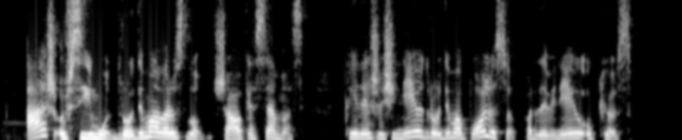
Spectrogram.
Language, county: Lithuanian, Vilnius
